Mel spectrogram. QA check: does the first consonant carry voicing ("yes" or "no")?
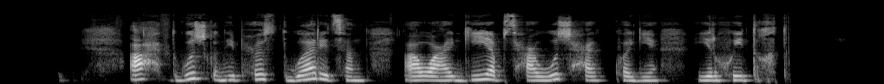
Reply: no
